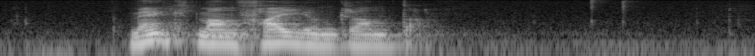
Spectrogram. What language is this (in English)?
Faroese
